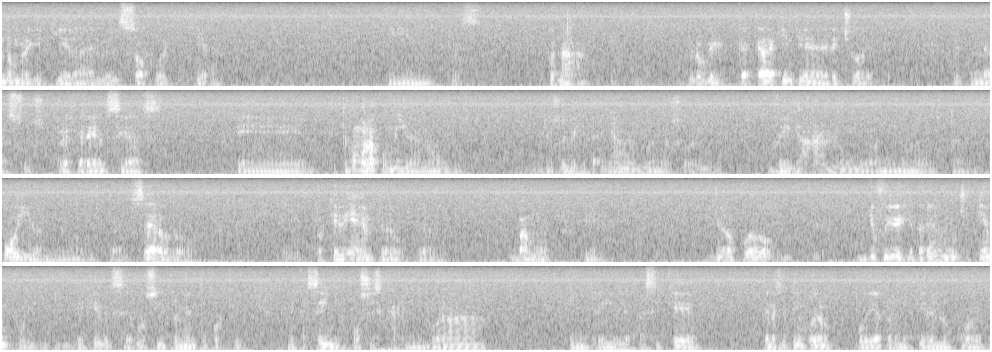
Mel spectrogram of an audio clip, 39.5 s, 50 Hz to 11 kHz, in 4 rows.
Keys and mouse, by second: 6.5 click, 10.2 click, 10.7-11.9 drag, 12.5 click, 13.8 click, 15.0 click, 16.4 click, 18.4-21.5 drag, 22.4-30.8 drag, 32.0-33.5 drag, 34.2-39.5 drag.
